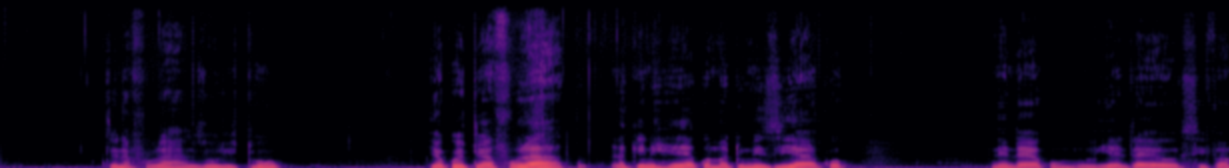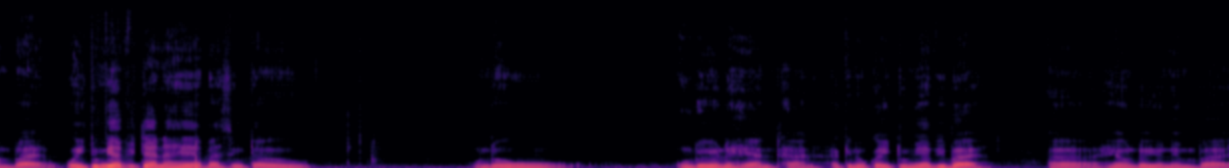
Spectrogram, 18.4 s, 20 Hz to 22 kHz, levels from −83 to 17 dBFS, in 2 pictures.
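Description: No technical faults can be heard anywhere in this speech recording. Nothing in the signal calls for a timestamp or a diagnosis.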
